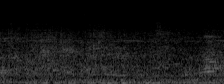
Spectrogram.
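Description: Faint distant voices over a steady low outdoor rumble and hiss.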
